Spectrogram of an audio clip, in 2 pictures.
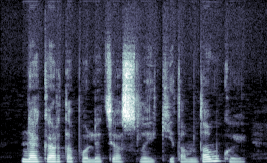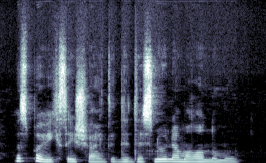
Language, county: Lithuanian, Tauragė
